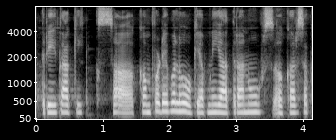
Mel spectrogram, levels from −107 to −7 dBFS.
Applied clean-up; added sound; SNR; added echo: neural mask model DeepFilterNet 3.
